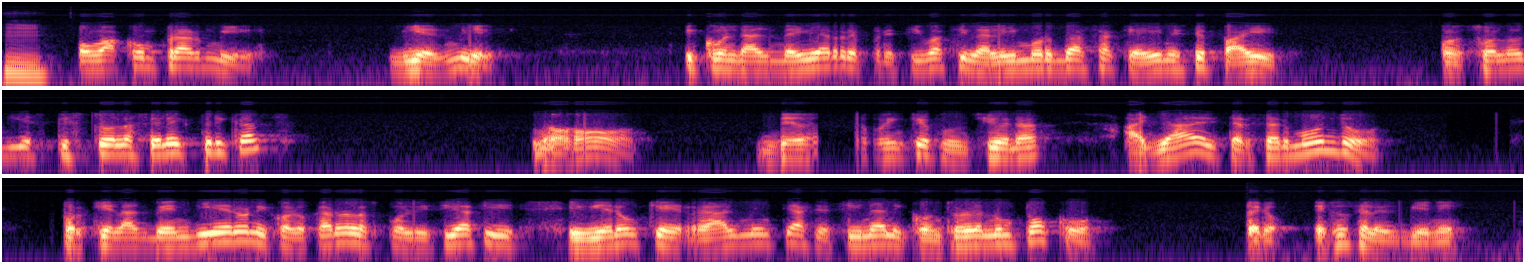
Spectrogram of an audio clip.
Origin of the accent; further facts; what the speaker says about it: Colombia; Pero yo, como muchos colombianos, tenemos el valor civil, a pesar del dolor, de levantarnos y decir, basta ya y no me callo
